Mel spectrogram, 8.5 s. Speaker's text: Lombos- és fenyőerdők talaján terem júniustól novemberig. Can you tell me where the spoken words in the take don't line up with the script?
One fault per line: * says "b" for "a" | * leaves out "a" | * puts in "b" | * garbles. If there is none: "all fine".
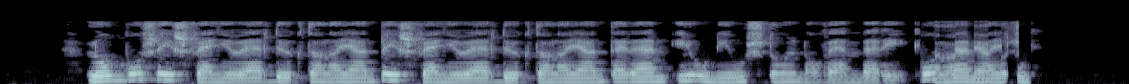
* puts in "és fenyőerdők talaján"
* garbles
